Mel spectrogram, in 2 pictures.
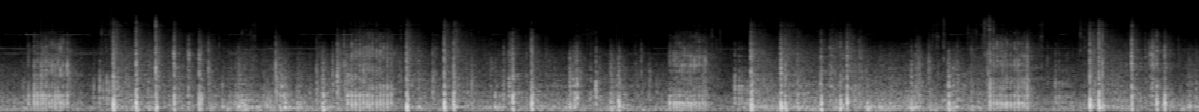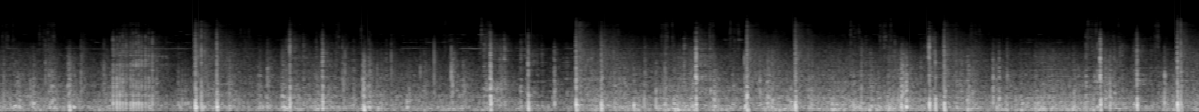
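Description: Aerial fireworks display: shells bursting one after another in rapid, unbroken succession, a dense stream of sharp bangs and crackles.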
